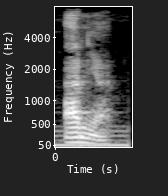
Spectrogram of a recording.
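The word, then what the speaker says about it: Anja: Yeah, usually if you see a name like that, J is pronounced as a Y for names that kind of look Scandinavian or anything like that. Thank you, Anya.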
